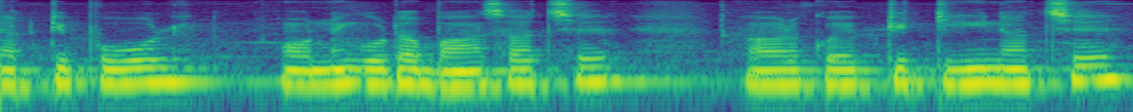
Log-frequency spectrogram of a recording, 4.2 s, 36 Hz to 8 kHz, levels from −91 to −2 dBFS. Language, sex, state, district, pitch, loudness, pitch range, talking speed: Bengali, male, West Bengal, Jalpaiguri, 145 Hz, -15 LUFS, 140-155 Hz, 155 wpm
